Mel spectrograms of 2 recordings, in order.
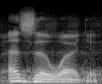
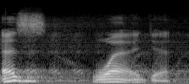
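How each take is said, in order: First: The z sound is cut short without flowing. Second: The z sound is drawn out and flowing. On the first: The speaker calls it wrong. "bukan azwaja" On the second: The speaker calls it right. "tapi azwaja"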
